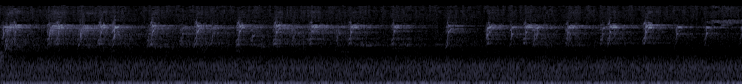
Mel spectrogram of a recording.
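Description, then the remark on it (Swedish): Rapid, repeated high chirps from agitated birds in the trees, calling out at a cat named Flingan, sounding busy over a steady low outdoor rumble, with no one talking. “Men hör du nu, vandra, vad fåglarna blir upprörda här.”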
